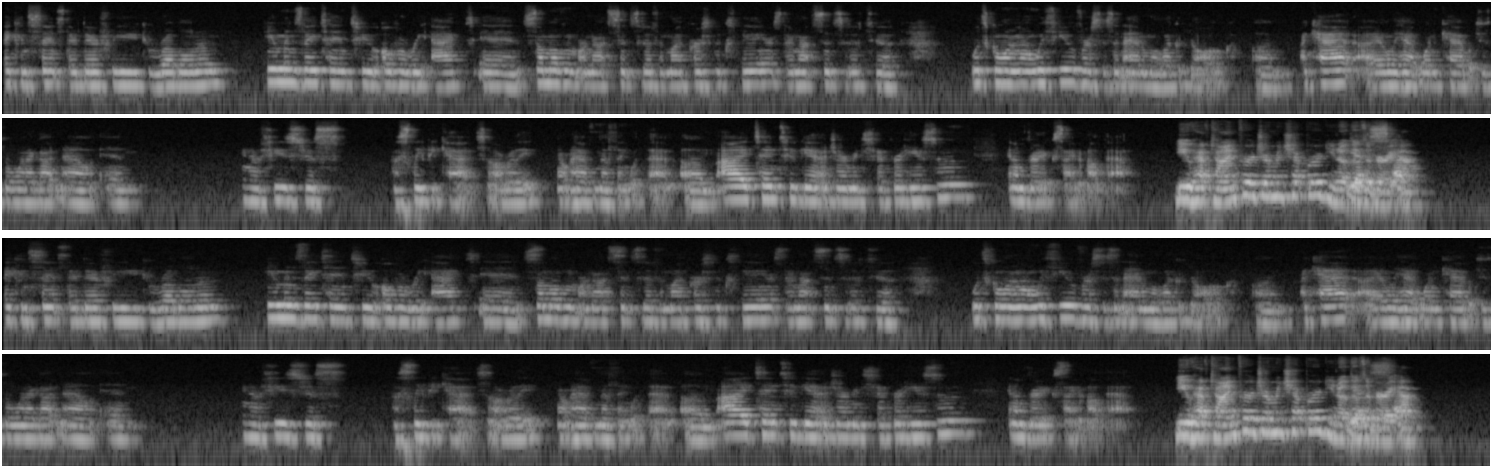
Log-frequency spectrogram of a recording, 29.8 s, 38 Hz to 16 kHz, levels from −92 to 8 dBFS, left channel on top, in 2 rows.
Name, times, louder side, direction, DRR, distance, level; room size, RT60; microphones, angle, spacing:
voice 1, 0.0-2.2 2.6-9.3 9.7-16.2 17.3-18.3 18.8-24.5 24.9-26.1 28.3-29.0, left 1 dB, 85° left, 2 dB, 2.0 m, -30 dB
voice 2, 26.6-29.0, equal, 30° right, -1 dB, 4.4 m, -23 dB
10.5 x 7.7 x 2.3 m, 0.35 s
head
